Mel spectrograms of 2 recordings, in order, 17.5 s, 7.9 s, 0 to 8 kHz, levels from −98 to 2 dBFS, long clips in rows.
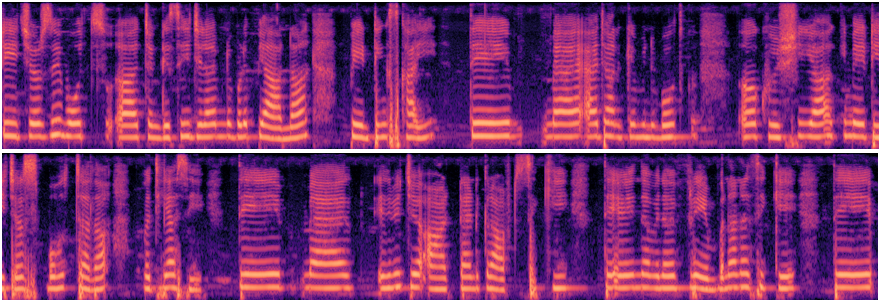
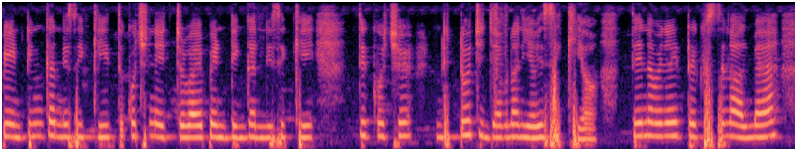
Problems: none marked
